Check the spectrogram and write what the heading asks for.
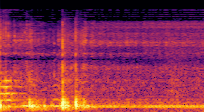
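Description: Boxer toy robot's small electric motors running with a steady hum, with a few clicks and knocks about half a second in as it is handled.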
